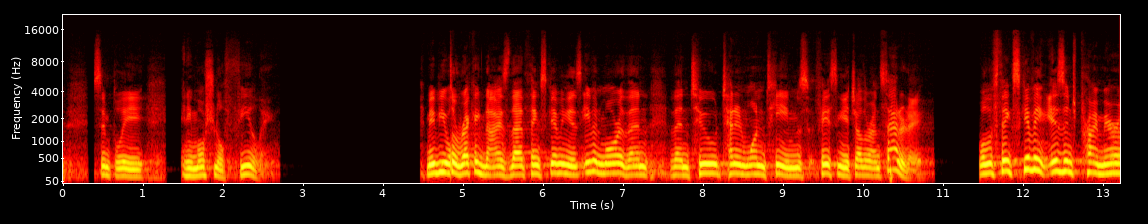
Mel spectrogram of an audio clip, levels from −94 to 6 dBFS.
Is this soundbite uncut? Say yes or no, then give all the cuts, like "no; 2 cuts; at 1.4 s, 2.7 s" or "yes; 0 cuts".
no; 2 cuts; at 4.8 s, 11.3 s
